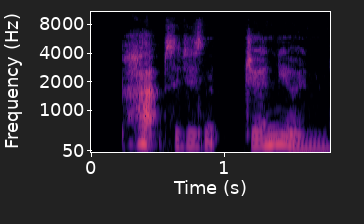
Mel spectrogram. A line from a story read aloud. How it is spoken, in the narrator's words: faltered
